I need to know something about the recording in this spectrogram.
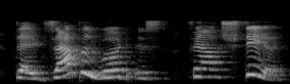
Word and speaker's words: verstehen: In German, V is actually pronounced like the English letter F.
